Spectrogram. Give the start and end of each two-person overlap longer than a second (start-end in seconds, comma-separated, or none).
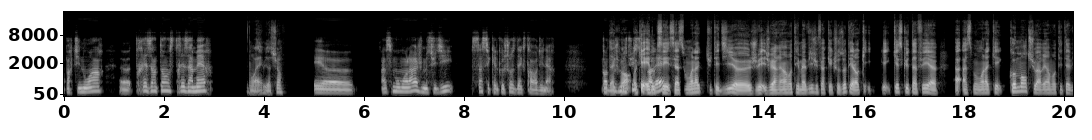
10.8-12.0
